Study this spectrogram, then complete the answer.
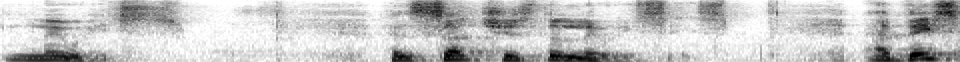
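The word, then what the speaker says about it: Leveson: skillful marriages such as and it written lon's and before I've said it called it Lon I believe they pronounce it Lewis such as the louises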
